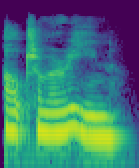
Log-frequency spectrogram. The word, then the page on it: ultramarine: British English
